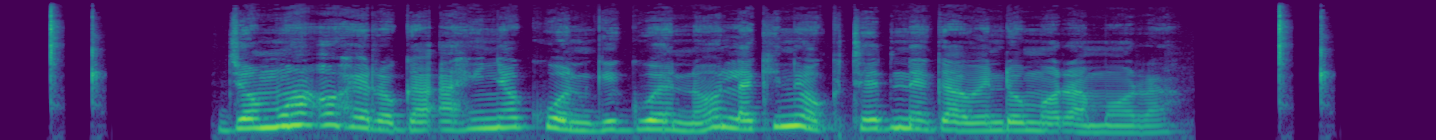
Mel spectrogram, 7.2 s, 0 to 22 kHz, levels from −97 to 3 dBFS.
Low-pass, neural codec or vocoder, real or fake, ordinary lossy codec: 19.8 kHz; vocoder, 44.1 kHz, 128 mel bands every 256 samples, BigVGAN v2; fake; none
